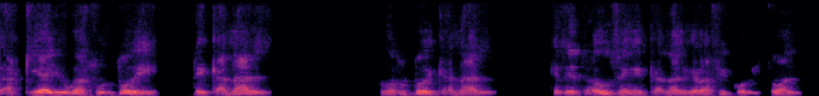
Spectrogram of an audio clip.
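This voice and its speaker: A man lectures at an unhurried, hesitant pace, often stopping on fillers and checking in with tag questions. His voice is dark and a little husky. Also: mid-range voice, expressive. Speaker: teacher.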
